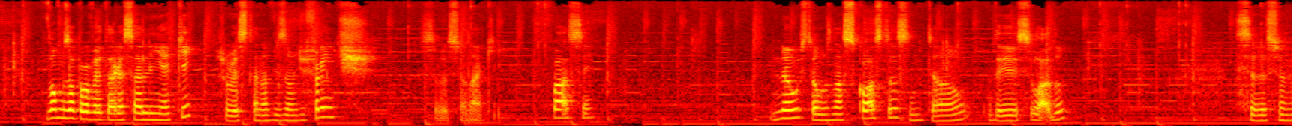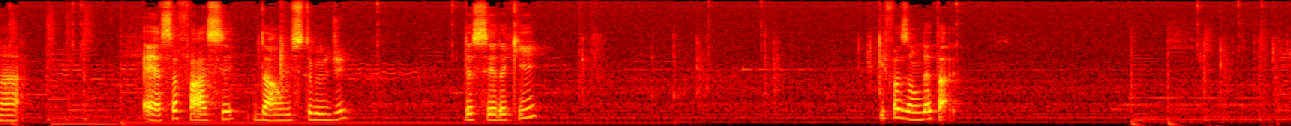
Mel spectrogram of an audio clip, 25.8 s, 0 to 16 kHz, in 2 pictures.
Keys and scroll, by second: 1.8 space, 6.3 space, 8.6 space, 16.7 e, 17.4 space, 18.3 space, 21.2 r.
